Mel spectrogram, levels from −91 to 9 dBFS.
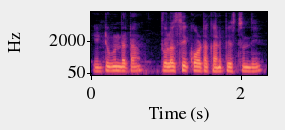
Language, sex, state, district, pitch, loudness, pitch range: Telugu, male, Telangana, Mahabubabad, 140 Hz, -17 LUFS, 135-150 Hz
